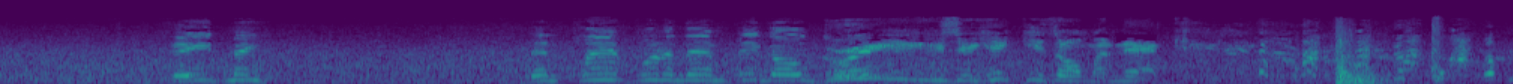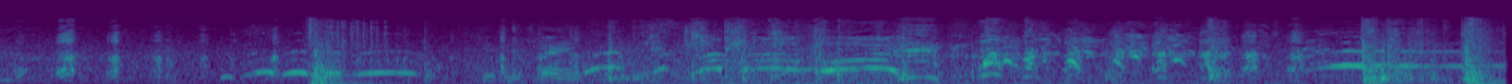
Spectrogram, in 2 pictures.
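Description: Two young men talk casually outdoors.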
